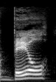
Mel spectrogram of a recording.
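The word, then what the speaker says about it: Bael: the five demons are Bale which he calls ball in the show interestingly enough I've used that pronunciation too asmodus Leviathan Lilith and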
